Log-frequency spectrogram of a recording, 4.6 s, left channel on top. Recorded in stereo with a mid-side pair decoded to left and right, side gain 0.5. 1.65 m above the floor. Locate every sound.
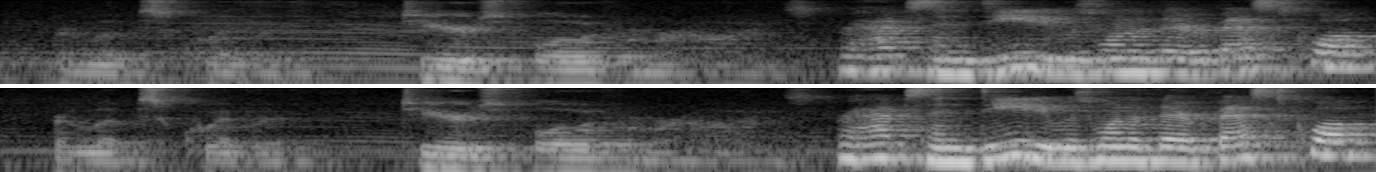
0.2 s a man speaking: 65° right, 0.9 m; by 2.7 s 5° right, 1.8 m
2.8 s a woman speaking: 55° right, 0.6 m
